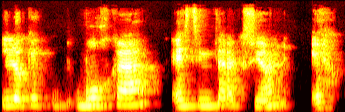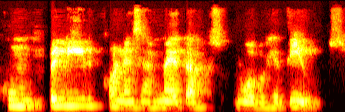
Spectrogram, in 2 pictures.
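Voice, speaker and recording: A woman speaks at a fairly slow pace, somewhat breathy, with ordinary pitch variation. She hardly pauses at all. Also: medium pitch for a woman. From Colombian Caribbean coast, Barranquilla. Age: 20s. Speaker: political scientist, trainer. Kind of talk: lecture.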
